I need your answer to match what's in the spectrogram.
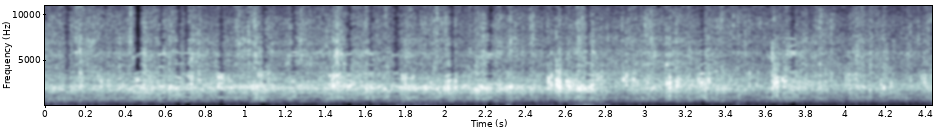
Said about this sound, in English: Give a clap unto Jesus.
